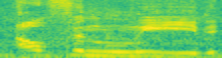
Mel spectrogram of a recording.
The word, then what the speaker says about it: Elfen Lied: clear fusion in the Elfen Lied manga elfin lead it's German nothing lead yeah I've been saying it right so thank God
